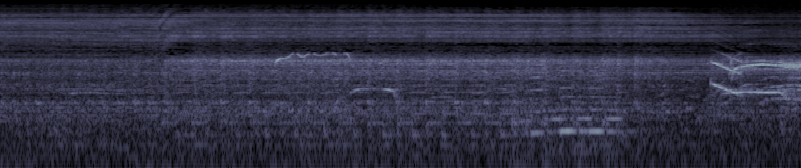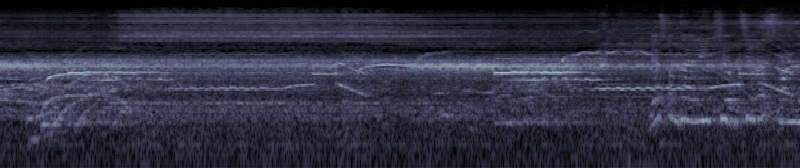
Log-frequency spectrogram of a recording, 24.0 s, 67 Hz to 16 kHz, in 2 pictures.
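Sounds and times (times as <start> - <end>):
steady hiss: 0.0 - 10.7
high wavering sliding tones: 10.6 - 24.0.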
